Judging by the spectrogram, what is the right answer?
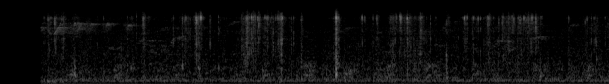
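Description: Thin plastic bag crinkling and rustling as a baby monkey picks at it with its fingers and mouths it: a busy run of small crackles and sharp ticks that starts just after a brief silent break.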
